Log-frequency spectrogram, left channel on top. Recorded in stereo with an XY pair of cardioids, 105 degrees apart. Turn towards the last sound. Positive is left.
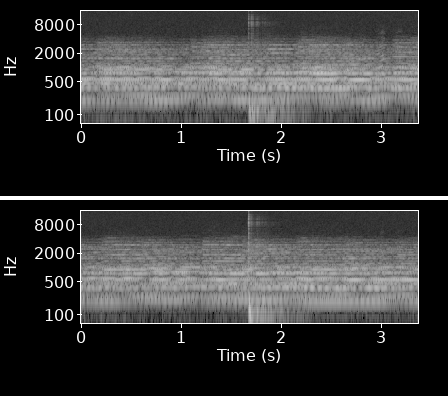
turn(degrees=-70)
